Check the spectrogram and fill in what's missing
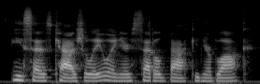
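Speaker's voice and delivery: ordinary talk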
